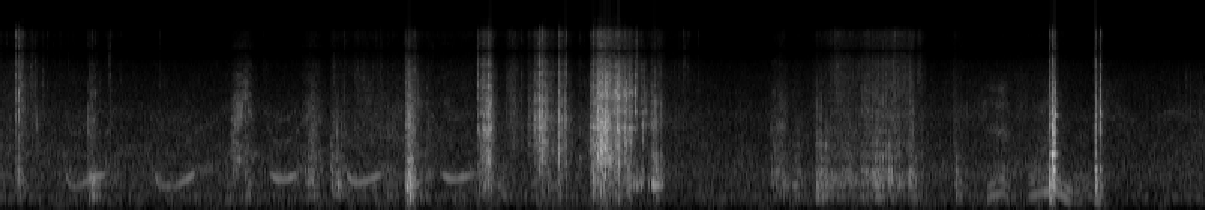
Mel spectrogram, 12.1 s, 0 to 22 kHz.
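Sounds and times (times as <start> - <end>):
metal detector warble tone: 0.6 - 5.1
pick digging into rocky dirt: 3.0 - 6.8.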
